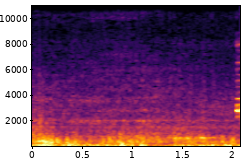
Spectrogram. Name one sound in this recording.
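A bus drives past close by.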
